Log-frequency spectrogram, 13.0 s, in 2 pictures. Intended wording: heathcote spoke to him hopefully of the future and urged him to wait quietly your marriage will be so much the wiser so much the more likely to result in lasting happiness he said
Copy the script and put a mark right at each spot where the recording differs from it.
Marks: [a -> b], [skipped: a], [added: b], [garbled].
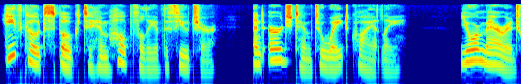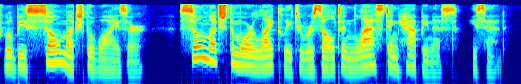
heathcote spoke to him hopefully of the future and urged him to wait quietly your marriage will be so much the wiser so much the more likely to result in lasting happiness he said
